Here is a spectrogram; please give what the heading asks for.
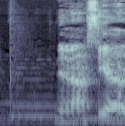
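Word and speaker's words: Narancia: Nanarcia, or however the name's pronounced. Narantia.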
